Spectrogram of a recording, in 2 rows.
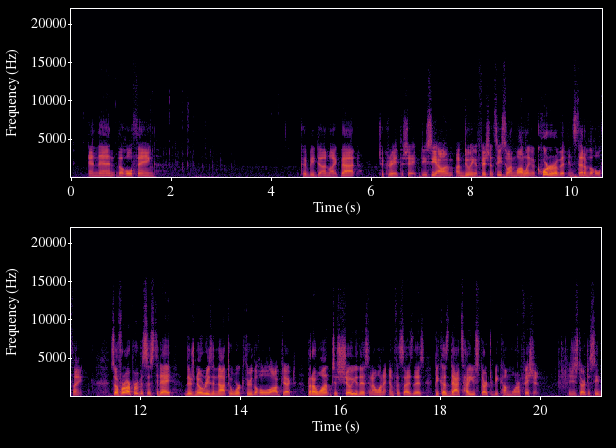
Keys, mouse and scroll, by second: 0.0-0.1 typing, 0.9 click, 1.4-2.7 typing, 4.1 click, 5.6 click, 13.1 middle click, 17.2 middle click, 17.5 click, 18.6 ctrl+z, 19.0 ctrl+z.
